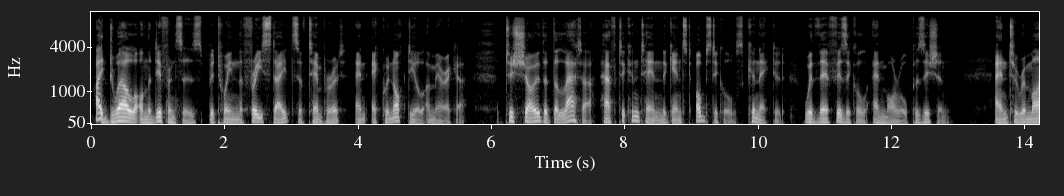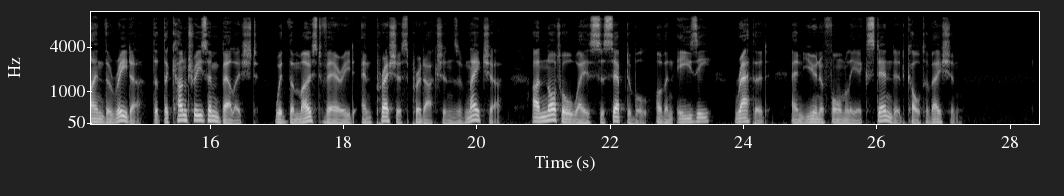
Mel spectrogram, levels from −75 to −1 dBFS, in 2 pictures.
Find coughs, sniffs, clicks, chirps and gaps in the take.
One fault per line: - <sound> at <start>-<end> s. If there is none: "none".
none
